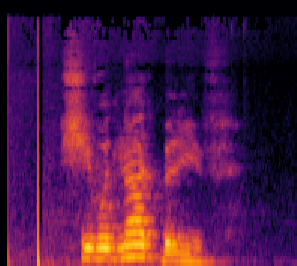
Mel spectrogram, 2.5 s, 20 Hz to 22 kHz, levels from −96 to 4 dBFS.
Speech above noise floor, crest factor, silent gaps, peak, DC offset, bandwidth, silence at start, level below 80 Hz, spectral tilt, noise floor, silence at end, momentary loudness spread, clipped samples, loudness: 48 dB; 16 dB; none; -2 dBFS; under 0.1%; 13.5 kHz; 0.3 s; -46 dBFS; -6.5 dB/octave; -63 dBFS; 0.7 s; 17 LU; under 0.1%; -15 LUFS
